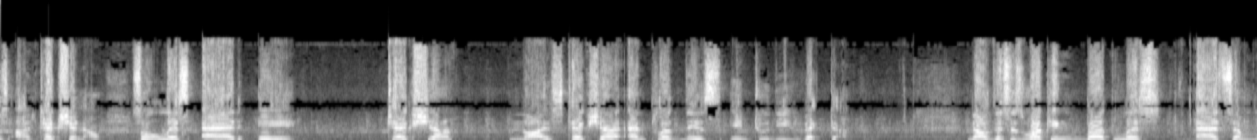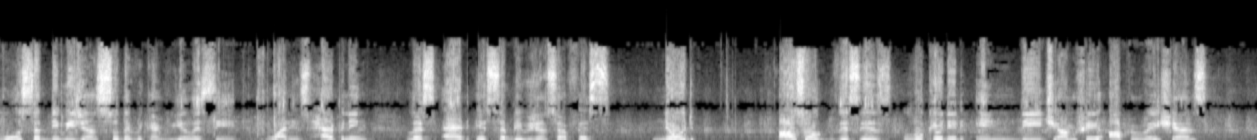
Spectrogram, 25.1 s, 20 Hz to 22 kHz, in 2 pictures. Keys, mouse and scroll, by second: 0.2 alt+a, 0.4 middle click, 1.1 middle click, 1.6 shift+a, 6.7-8.2 drag, 8.9 click, 9.5 middle click, 9.9-10.3 ctrl+middle drag, 10.8 ctrl+middle click, 11.5 middle drag, 11.7 alt+a, 11.9 drag, 12.4 g, 13.1 shift+a, 20.4 shift+a.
